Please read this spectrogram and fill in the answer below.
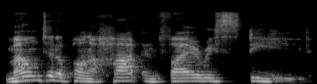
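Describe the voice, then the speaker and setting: A man voices a grave, loyal old duke. His voice is bright and a little high, and he speaks slowly. It is read over a webcam. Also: big pitch swings, exaggerated voice. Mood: solemn. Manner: measured storytelling, bursting into alarm. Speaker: actor in a staged reading. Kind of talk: Shakespeare verse reading. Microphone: webcam on a video call.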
